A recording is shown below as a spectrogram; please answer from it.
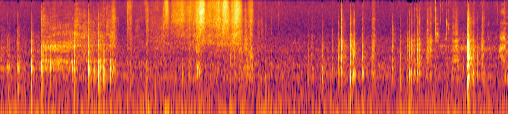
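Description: Natural fingernails tap a cardboard box in quick, uneven runs of short, dry clicks that die away almost instantly. A soft crinkling wash rises in the middle, and the clicks sit over a low, steady background.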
